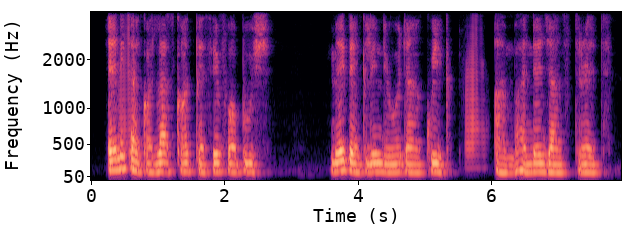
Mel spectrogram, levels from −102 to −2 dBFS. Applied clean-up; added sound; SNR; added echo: neural mask model DeepFilterNet 3.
